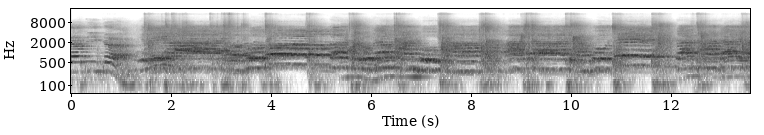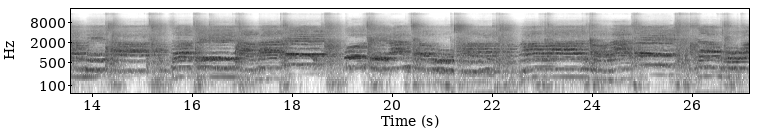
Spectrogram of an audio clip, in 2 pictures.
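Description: A school class sings a song together while clapping their hands in a steady, regular beat, the voices and claps loud and continuous throughout.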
